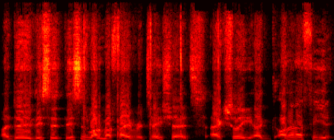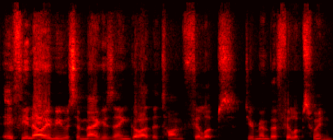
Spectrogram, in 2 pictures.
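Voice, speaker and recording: Speaking with an Australian accent, a man goes at a very fast pace. His voice is fairly high for a man and swings very widely in pitch. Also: hardly any pauses. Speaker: former car magazine editor. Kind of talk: casual chat.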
